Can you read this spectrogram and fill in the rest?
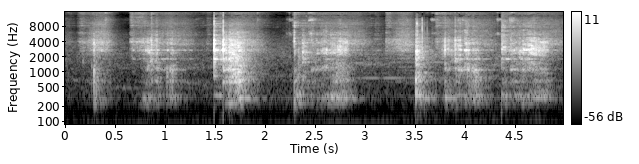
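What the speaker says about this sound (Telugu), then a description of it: "రాగుల్ని ఈ విధంగా వేయించుకోవాలి." Finger millet (ragi) is roasted in a pan and stirred in repeated scraping strokes, the spoon rasping and clinking against the metal in an uneven rhythm, close and clear with no talking.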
